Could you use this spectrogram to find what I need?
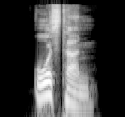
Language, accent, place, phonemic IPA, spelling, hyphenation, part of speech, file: German, Germany, Berlin, /ˈoːstɐn/, Ostern, Os‧tern, noun, De-Ostern.ogg
- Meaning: Easter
